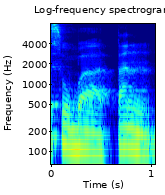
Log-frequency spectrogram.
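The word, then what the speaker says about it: سُبَاتًا: Wa ja'alna naumakum subata. Nah, itu seperti itu. Ayat berikutnya misalnya sama, yang tadi aslinya subatan jadi subata.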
